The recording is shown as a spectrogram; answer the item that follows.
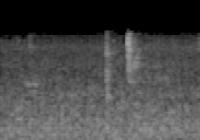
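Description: Faint steady room hiss with a single short soft click a little past the middle, typical of a computer mouse being clicked.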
